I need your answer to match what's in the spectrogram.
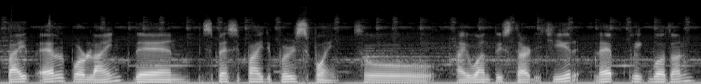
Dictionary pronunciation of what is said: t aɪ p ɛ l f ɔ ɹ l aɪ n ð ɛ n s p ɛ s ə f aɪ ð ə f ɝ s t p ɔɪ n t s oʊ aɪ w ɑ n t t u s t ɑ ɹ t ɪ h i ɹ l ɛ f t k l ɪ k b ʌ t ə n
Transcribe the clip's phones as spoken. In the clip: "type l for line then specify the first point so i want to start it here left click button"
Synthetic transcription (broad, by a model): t aɪ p ɛ l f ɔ ɹ l aɪ n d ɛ n s p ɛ s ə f aɪ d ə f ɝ s p ɔɪ n t s oʊ aɪ w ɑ n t t u s t ɑ ɹ t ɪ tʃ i ɹ l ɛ t k l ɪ k b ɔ t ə n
